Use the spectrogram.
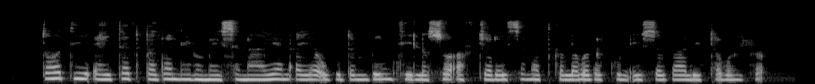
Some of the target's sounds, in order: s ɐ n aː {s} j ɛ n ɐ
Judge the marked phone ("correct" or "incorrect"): incorrect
